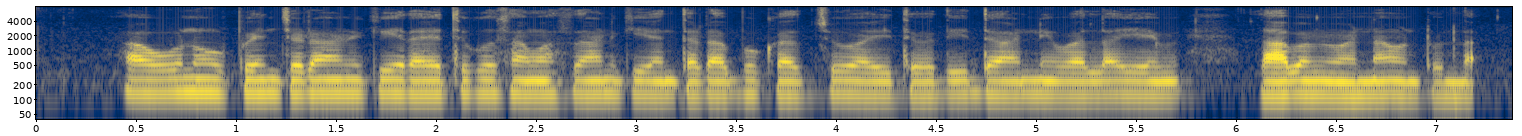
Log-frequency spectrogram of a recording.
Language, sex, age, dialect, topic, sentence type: Telugu, male, 18-24, Telangana, agriculture, question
